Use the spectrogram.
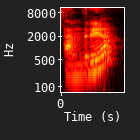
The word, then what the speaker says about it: Andrea: Well, as you know, my name is Andrea. That is how you pronounce in Spanish.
